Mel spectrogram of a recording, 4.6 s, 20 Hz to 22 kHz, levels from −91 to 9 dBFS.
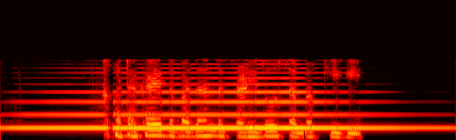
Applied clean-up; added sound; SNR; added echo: neural mask model RNNoise.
